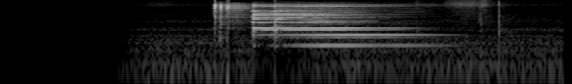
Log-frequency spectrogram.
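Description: Subscribe-animation sound effect: a couple of clicks, then a bright bell ding about two seconds in that rings on for about a second and a half and fades. Two small clicks come near the end.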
